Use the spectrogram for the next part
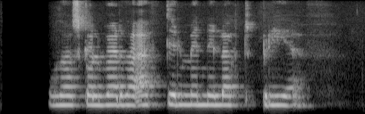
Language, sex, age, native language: Icelandic, male, 11, Icelandic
